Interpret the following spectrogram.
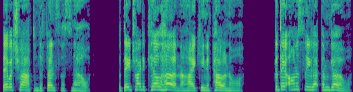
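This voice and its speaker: A woman's voice: mid-range voice, moderate pace, no room sound, clean studio sound. Woman narrating a fantasy audiobook. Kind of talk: scripted narration.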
